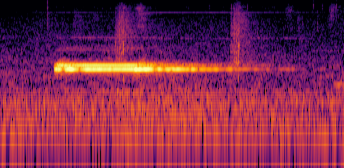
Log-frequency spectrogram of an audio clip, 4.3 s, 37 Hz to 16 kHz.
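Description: Weightlifting competition clock's 30-second warning signal: a steady electronic beep on two close pitches that sounds just under a second in and fades away over the next few seconds. Two faint clicks come during it.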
